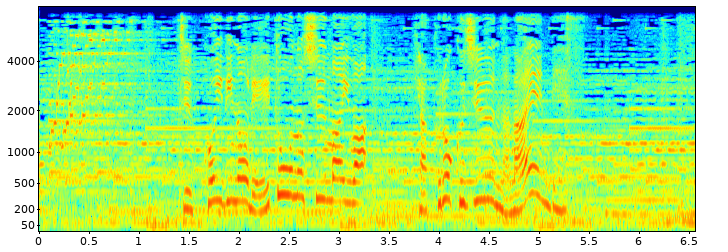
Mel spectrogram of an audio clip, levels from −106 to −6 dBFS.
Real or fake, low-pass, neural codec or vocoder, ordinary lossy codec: real; 7.2 kHz; none; none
